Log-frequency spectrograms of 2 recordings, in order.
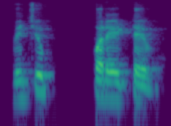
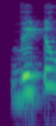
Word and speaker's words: vituperative: Vituperative. It is pronounced as vichu, है ना? Vitu मत बोलना, बिट्टू नहीं है ये, vitu vitu नहीं है, vichu है, vichu, vituperative, vituperative.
